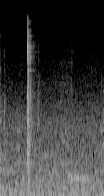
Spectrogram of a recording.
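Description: A single sharp click about half a second in, from hands tightening a cable connection on a solar battery terminal, over low steady background noise.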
